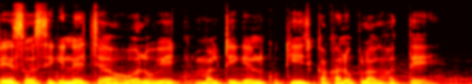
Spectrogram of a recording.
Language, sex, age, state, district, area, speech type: Maithili, male, 18-30, Bihar, Darbhanga, rural, read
